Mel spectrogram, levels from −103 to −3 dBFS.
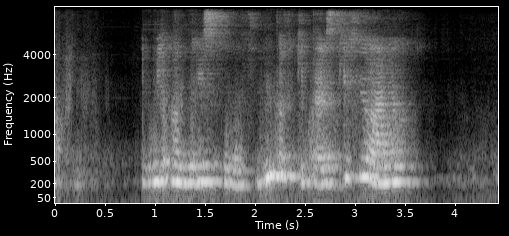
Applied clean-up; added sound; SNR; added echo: neural separator model SepFormer DNS4.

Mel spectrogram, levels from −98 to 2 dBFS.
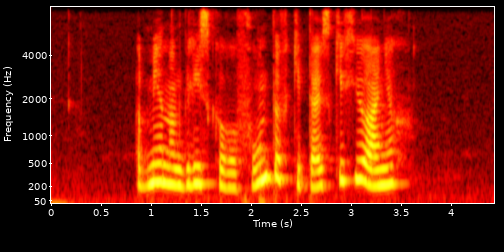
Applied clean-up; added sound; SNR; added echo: none; none; none; none.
